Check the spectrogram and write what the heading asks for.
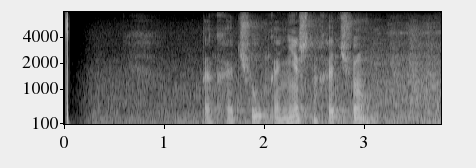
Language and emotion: Russian, neutral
